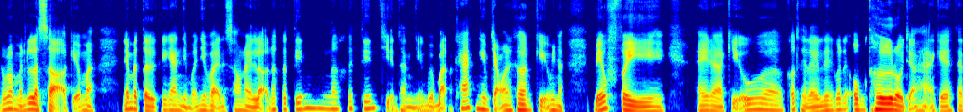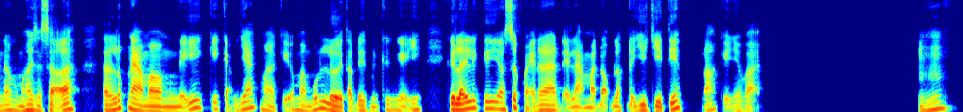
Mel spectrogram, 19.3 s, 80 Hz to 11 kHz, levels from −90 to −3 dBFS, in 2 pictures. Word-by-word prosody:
lúc 125 - -2
đó - - +3
mình 120 -5 -2
rất 135 - +4
là 130 - +7
sợ. - - +1
Kiểu - - -2
mà, - - -2 0.3
nếu 140 - +1
mà 145 - +2
từ 100 - +3
cái 120 - -6
gan 115 -2 -1
nhiễm 90 - -3
mỡ - - -5
như 115 +1 -3
vậy 110 - 0
thì - - -6
sau 115 +4 -6
này 100 -3 0
lỡ 90 - +1
nó 135 - -2
có 135 - -3
tiến 155 +2 -2
nó 145 - -2
cứ 160 - -3
tiến 155 +1 -1
triển - - -8
thành 95 -5 -4
những 105 - -6
đồ 100 - -3
bệnh - - -2
khác 160 0 -1
nghiêm 140 -3 +1
trọng - - -1
hơn 115 +1 +1
hơn, 120 -2 +5
kiểu - - -3
như 120 - 0
nà, 105 - -1 0.3
béo 130 +5 +5
phì 100 -5 +5 0.3
hay 110 +1 0
là, 105 -4 +1
kiểu, 125 +7 -1
ơ, 120 -3 -1
có 130 - -3
thể - - -4
là 90 - +1
liên 110 +4 0
quan 130 - 0
đến 135 - -6
ung 125 -1 +2
thư 130 -1 +11
đồ 115 -4 +7
chẳng - - -3
hạn 105 -1 -5
kìa. 100 0 -1
Thành 105 - -4
ra 115 - -1
cũng 110 -4 -4
hơi 120 - +2
sợ 110 - -2
sợ - - +2
á, 130 +3 +4 0.3
là 115 - +2
lúc 165 +6 0
nào 130 -7 +4
mà 100 -1 +3
mình 95 0 -2
nghĩ 155 - 0
cái 145 - -6
cảm 110 - -8
giác 155 +5 -2
mà, 105 -5 -4
kiểu 95 - -8
mà, 115 -4 -3
muốn 130 +10 -1
lười 110 -9 +5
tập - - -5
đi, 110 - -2
mình 95 0 -9
cứ 125 - -9
nghĩ, 125 +3 -5 0.3
cứ 135 - +6
lấy 130 +2 +9
l - - +4
cái 155 - +2
lý 155 - +1
do 145 - +1
sức 150 +5 +1
khỏe - - -4
đó 120 - -1
ra 115 0 +3
để - - -7
làm 90 -2 -3
mà 85 - -1
động - - -5
lực 100 -1 -5
để - - -5
duy 115 +2 0
trì 105 -3 0
tiếp, 145 - +2 0.2
đó, 115 +4 -5
kiểu - - -9
như 110 - -9
vậy. 105 -2 -6 1.6
Ừm 100 +2 -5
hứm. 155 +4 -2
115 Hz, 340 wpm, -22 LUFS, 105-135 Hz, 1.6 s, thư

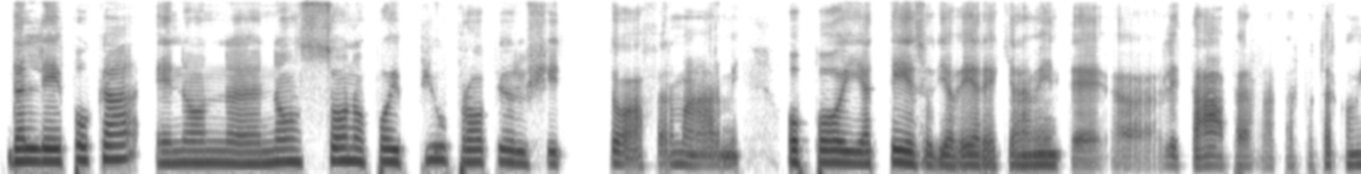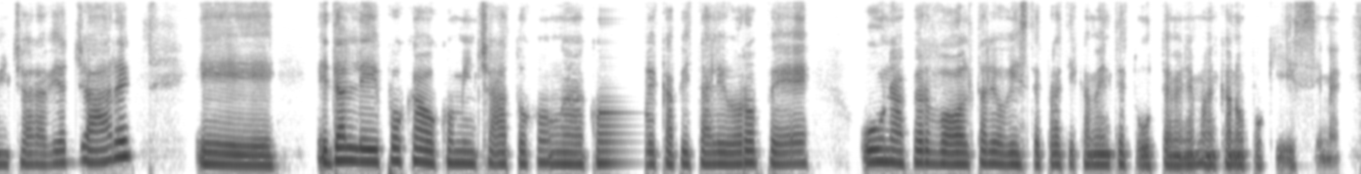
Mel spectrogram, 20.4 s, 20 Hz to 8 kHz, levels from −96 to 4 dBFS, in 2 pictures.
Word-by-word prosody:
Dall'epoca 175 +3 +5
e 145 0 -2
non 150 0 0 0.3
non 160 +2 +2
sono 175 +1 +2
poi 165 -1 +2
più 185 +2 -2
proprio 160 0 +1
riuscito 145 0 -3 0.4
a - - -1
fermarmi. 140 - -3 0.3
Ho 160 - +5
poi 155 -2 +4
atteso 145 -2 +3
di 130 - +1
avere 125 -1 +1
chiaramente, 130 +1 -1
ehm, - - -10
l'età 120 -1 -1
per - - -7 0.2
per - - -18
poter - - -9
cominciare 135 +1 -4
a - - -3
viaggiare 160 - +1 0.4
e 130 -3 +1 0.3
e - - +2
dall'epoca 170 -1 +3
ho 145 - +1
cominciato 145 -1 -2
con 140 -1 -2
con 150 0 -5
le 140 0 -3
capitali 140 0 -3
europee, 145 0 -1 0.4
1 160 -1 +3
per 155 +1 0
volta 140 0 +1
le 145 - 0
ho - - 0
viste 135 0 -2
praticamente 130 0 -2
tutte, 120 -1 -5
me 120 - +1
ne 125 - 0
mancano 125 -3 -1
pochissime. - - -10
145 Hz, 140 wpm, -30 LUFS, 135-160 Hz, 0.4 s, Dall'epoca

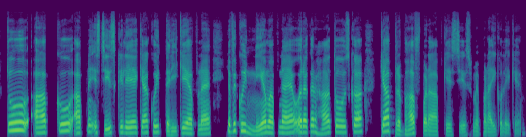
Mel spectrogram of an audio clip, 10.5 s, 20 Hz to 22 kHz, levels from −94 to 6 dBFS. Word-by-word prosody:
तो 225 +2 +6
आपको 170 +7 +2 0.2
आपने 155 +4 -3
इस 155 0 -3
चीज़ 135 +5 -2
के 165 - -1
लिए 155 0 +2
क्या 160 0 +1
कोई 175 0 -1
तरीके 100 +9 -1
अपनाए? 130 -1 0
या 160 +5 -6
फ़िर 210 +3 +1
कोई 210 -1 +2
नियम 140 - +2
अपनाएँ? 155 +1 +1
और 170 - +3
अगर 175 +2 +3
हाँ 135 +5 0
तो 175 -1 0
उसका 185 +2 +1 0.4
क्या 195 +2 +5
प्रभाव 125 - -1 0.2
पड़ा? 110 -2 -1
आपके 100 0 -9
इस 95 - -10
चीज़ 90 +1 -9
में 100 -1 -8
पढ़ाई 90 -2 -6
को - - -8
लेके? - - -14
155 Hz, 175 wpm, -22 LUFS, 125-175 Hz, 0.4 s, तो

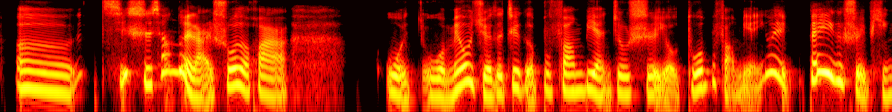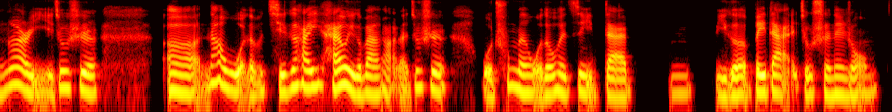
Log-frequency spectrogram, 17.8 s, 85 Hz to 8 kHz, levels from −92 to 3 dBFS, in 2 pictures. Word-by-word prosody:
呃， 210 -5 0 0.3
其 390 - 0
实 290 -10 0
相 420 +11 -1
对 450 +1 +7
来 - - +1
说 245 0 +3
的 235 -6 +3
话， - - -2 0.9
我 185 -2 0 0.2
我 165 -2 0
没 180 +8 -1
有 280 +3 +5
觉 175 -9 +2
得 185 +3 0
这 230 +2 0
个 - - -1
不 210 - -7
方 200 0 -2
便， 200 -3 +1
就 190 -2 -2
是 180 0 -2
有 - - -2
多 215 +3 +2
不 265 +4 -7
方 - - -8
便。 - - -6
因 405 - -2
为 405 -4 +3 0.2
背 430 -1 +10
一 - - +8
个 300 -3 +4
水 285 - -1
瓶 180 +6 -8
而 240 -7 +1
已， 185 - -5
就 225 +4 -1
是 205 -4 +1 0.6
呃， 195 -3 -1
那 280 0 -2
我 215 -4 +2
呢， - - -3
其 195 -2 -1
实 235 - 0
还 240 -2 +1
还 225 - +1
有 255 - +5
一 205 - +5
个 180 - +2
办 180 -1 -1
法 - - -5
了， - - -6
就 230 - -5
是 220 -1 -1 0.3
我 - - -1
出 - - -11
门 200 -5 0
我 - - -2
都 175 +1 +1
会 195 -2 0
自 180 +3 -5
己 190 - -2
带， 165 +1 -1 0.4
嗯， 185 +1 -13 0.2
一 170 -2 -4
个 175 +2 +2
背 190 -1 +4
带， 195 -1 -2
就 175 - -4
是 180 -1 -4
那 175 0 -3
种， 180 +3 -6
200 Hz, 240 characters per minute, -22 LUFS, 185-235 Hz, 0.9 s, 背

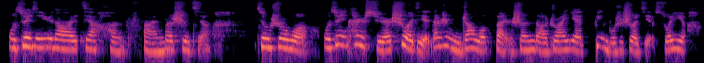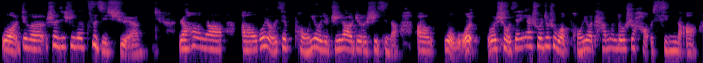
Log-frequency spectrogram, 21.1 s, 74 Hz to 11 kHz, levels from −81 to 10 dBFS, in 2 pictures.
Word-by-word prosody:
我 250 - +2
最 280 +3 +7
近 260 -1 +3
遇 260 0 +3
到 230 -3 +3
一 215 - +2
件 225 -2 -2
很 205 -4 -7 0.3
烦 185 -2 -2
的 215 0 +1
事 215 -1 0
情， 205 - -8 0.9
就 265 -2 +6
是 255 +1 +4
我 220 -5 +3 0.2
我 255 - +4
最 315 +7 0
近 310 -1 0
开 325 +1 0
始 300 - +3
学 205 -8 +2
设 275 -7 +6
计， 420 - +2
但 280 +1 -1
是 300 0 -1
你 215 -8 -1
知 235 - 0
道 245 +1 +2
我 205 -5 +3
本 215 -5 0
身 215 -1 -1
的 195 -4 -1
专 215 +2 -1
业 200 -3 +2 0.2
并 270 -3 -3
不 185 -2 -3
是 195 +1 -7
设 195 -2 0
计， 180 - -7
所 210 0 -2
以 225 -1 +2 0.3
我 210 -3 +5
这 270 - +1
个 230 -3 +1
设 305 -2 0
计 275 - -3
是 280 +2 -4
呢 270 -1 +1
自 315 +4 0
己 195 -9 -4
学。 180 -3 -3 0.8
然 235 0 +3
后 270 +1 -3
呢， 240 - -3 0.5
呃， 210 -1 0
我 270 +4 +4
有 190 -9 +1
一 - - -6
些 255 +4 0
朋 190 0 -3
友 260 -2 +4
就 210 -2 -1
知 225 +3 -2
道 230 -3 +3
这 210 0 -1
个 200 - -4
事 205 +2 -4
情 200 - -9
的。 - - -7 0.3
呃， 205 -1 0 0.2
我 225 - +3
我 435 +5 +4 0.2
我 225 - +2
首 235 -3 +1
先 250 +4 -1
应 275 - -2
该 285 0 -1
说 280 -1 +1
就 285 - 0
是 285 0 -2
我 200 -8 +3 0.2
朋 185 +2 -3
友 225 -1 +1
他 230 +1 -8
们 240 -1 -6
都 230 0 +1
是 235 +2 -4
好 240 - -8
心 200 +2 -7
的 195 - -3
啊， 175 -1 -3
225 Hz, 260 characters per minute, -23 LUFS, 205-260 Hz, 0.9 s, 最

